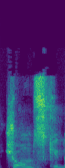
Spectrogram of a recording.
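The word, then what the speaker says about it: Chomsky: В Америке там Нам Хомский, он же Чомский, да, как по-американски произносится, или Тимоти Снайдер, историк.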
